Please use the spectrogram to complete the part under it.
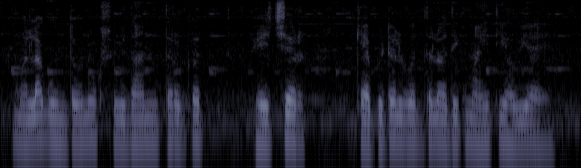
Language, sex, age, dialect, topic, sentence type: Marathi, male, 51-55, Standard Marathi, banking, statement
